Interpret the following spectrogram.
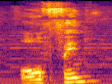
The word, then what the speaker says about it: often: Tenemos ofen, en el que no pronunciamos la t, decimos often.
